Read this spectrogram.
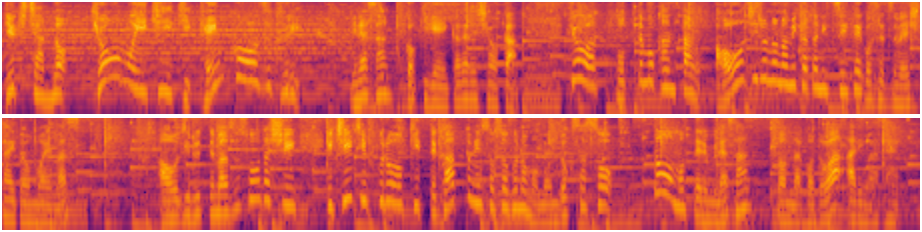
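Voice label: commercial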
